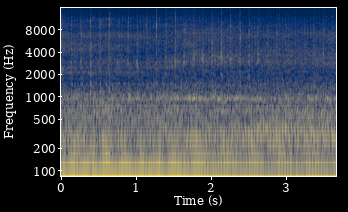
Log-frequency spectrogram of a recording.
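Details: Vintage flat fender Jeep with Sniper 2 EFI after a new vented, baffled tank with in-tank fuel pump, fitted to fix fuel delivery and aeration problems: steady, even idle rumble with no misfire, fuel pressure a bit over 60, no leaks; normal idle.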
